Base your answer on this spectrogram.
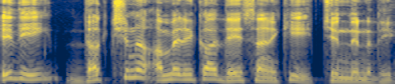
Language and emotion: Telugu, neutral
